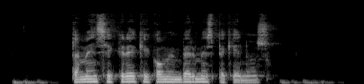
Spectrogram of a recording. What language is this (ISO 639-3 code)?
glg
